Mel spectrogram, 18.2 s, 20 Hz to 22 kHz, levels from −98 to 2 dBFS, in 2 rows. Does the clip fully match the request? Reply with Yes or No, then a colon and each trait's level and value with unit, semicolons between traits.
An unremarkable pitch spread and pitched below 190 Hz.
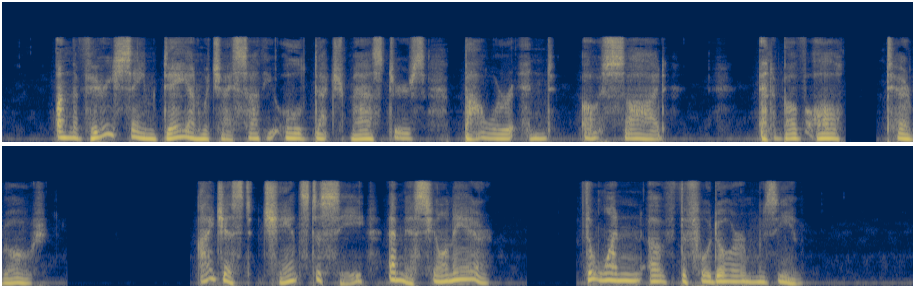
Yes: average, 4.7 semitones; low, 135 Hz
